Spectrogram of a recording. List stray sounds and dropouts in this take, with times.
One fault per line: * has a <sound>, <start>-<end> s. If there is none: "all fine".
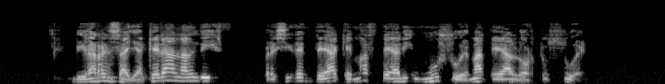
all fine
